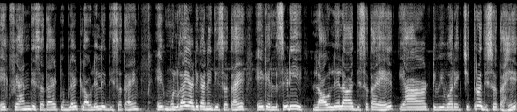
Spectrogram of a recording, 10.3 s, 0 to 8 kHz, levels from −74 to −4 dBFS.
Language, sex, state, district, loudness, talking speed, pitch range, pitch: Marathi, male, Maharashtra, Solapur, -13 LUFS, 145 wpm, 185-210 Hz, 195 Hz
